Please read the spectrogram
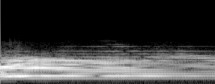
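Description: A plucked string note in a Hindustani classical alap, on sitar or sarod, sliding up in pitch as it starts (a meend), then ringing on and slowly fading over a steady drone.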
